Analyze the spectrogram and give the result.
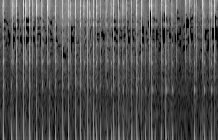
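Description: Long nails tap and scratch the bowls of a pair of small, solid, hand-painted lacquered wooden spoons with red, gold and black designs, held in front of the mics. A fast, steady run of dozens of short, dry clicks is heard, each with a low thump and a bright tick that dies away almost at once.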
